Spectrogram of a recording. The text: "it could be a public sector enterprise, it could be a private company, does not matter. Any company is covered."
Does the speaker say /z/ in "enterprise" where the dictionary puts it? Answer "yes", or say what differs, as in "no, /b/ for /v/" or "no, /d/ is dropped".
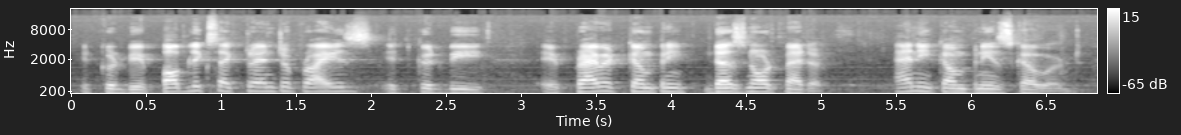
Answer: yes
